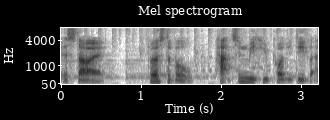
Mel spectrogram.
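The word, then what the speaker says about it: 初: so hatsu Miku also referred to as Miku hatsun as a humanoid Persona voiced by a singing synthesizer what hatsun miku's name comes from the Japanese word for first which is pronounced as hatsu in Japanese the any on the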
